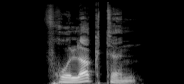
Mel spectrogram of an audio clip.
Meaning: inflection of frohlocken: 1. first/third-person plural preterite 2. first/third-person plural subjunctive II
- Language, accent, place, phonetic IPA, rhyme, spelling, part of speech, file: German, Germany, Berlin, [fʁoːˈlɔktn̩], -ɔktn̩, frohlockten, verb, De-frohlockten.ogg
